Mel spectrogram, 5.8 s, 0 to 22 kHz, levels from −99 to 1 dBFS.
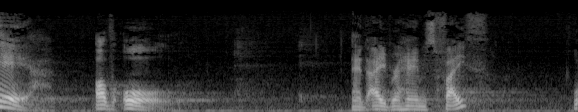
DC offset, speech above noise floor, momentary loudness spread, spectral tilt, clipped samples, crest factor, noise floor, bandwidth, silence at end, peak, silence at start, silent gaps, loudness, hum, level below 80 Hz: under 0.1%; 30 dB; 24 LU; -6.5 dB/octave; under 0.1%; 20 dB; -61 dBFS; 13.5 kHz; 0 s; -14 dBFS; 0 s; none; -33 LUFS; none; -60 dBFS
